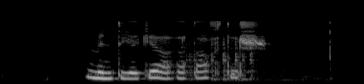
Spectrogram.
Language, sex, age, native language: Icelandic, female, 10, Icelandic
